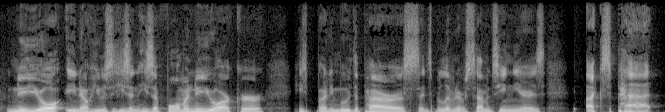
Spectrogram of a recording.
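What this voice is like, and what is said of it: Usual voice. Nothing is said of it.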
